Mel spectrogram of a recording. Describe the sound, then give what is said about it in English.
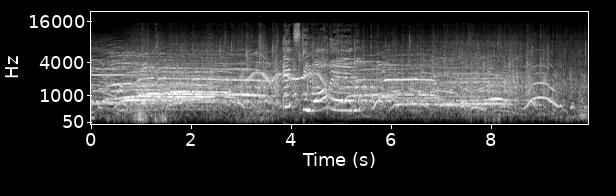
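A large crowd imitates raven caws, many voices overlapping in loud, wavering rising-and-falling calls that continue steadily for the whole stretch over a dense wash of crowd noise. “It's football season, like a raven caw?”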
